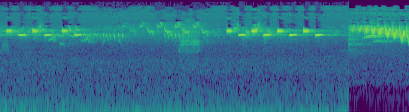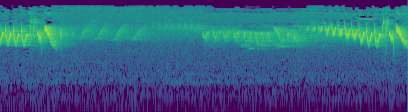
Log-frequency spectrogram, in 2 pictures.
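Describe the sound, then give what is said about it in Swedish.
Great tits calling in a forest in the morning, with quick repeated high notes at first and then a busier run of sharp chirps, steady, over a faint low rumble early on. “Och det är lite talgoxar också som låter.”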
